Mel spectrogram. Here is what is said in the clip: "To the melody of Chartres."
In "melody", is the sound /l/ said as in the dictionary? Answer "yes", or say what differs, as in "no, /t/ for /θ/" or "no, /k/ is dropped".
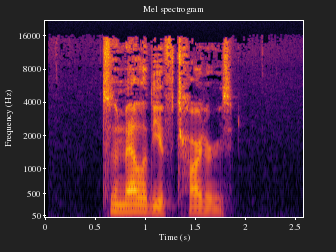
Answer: yes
